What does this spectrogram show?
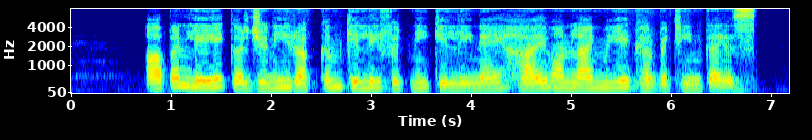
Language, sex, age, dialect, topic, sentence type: Marathi, female, 31-35, Northern Konkan, banking, statement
